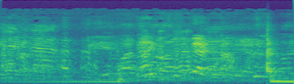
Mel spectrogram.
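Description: Voices talking over one another, with a low steady note from the accompaniment in about the first second.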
